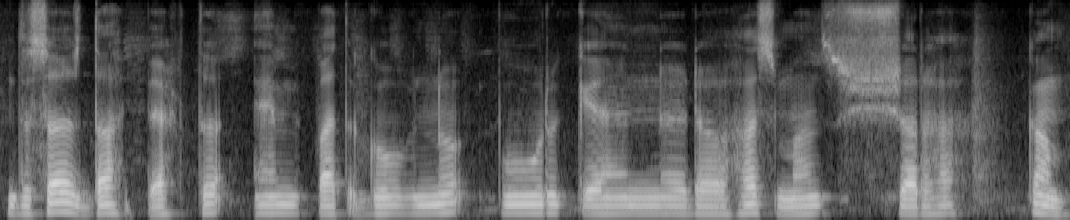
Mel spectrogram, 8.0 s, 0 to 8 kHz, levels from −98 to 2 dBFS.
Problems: background sounds at intervals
